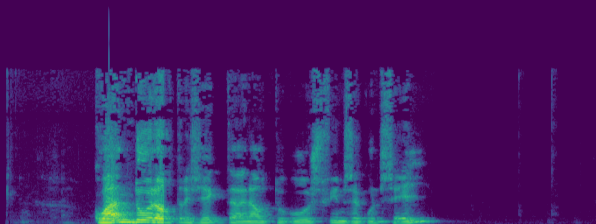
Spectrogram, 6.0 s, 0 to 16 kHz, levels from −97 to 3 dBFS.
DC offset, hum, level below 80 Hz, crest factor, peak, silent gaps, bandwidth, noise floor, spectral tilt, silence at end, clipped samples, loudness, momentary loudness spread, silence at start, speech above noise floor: under 0.1%; none; -60 dBFS; 20 dB; 0 dBFS; none; 11.5 kHz; -86 dBFS; -7 dB/octave; 1.65 s; under 0.1%; -16 LUFS; 20 LU; 0.95 s; 69 dB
